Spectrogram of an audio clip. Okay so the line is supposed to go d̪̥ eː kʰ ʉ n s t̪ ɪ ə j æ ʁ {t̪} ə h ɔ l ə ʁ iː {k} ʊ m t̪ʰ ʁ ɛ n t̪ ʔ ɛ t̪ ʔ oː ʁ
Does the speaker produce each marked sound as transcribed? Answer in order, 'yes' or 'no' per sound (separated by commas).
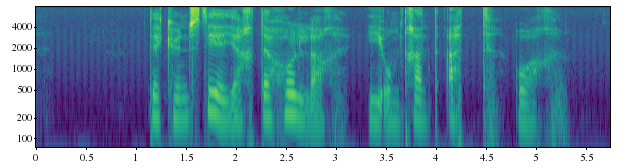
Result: yes, no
